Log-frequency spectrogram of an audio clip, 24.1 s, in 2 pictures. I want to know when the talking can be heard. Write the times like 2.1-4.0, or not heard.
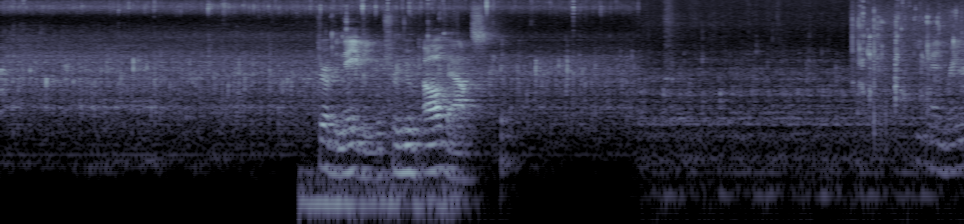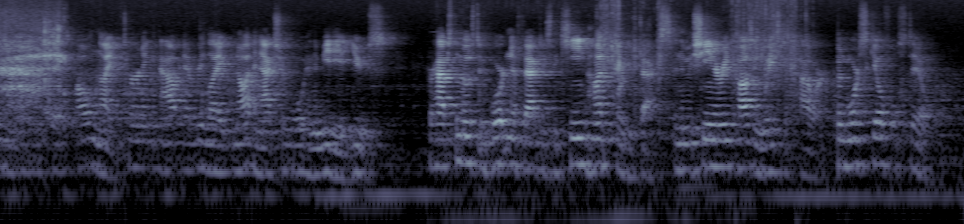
4.0-6.3, 11.4-23.9.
